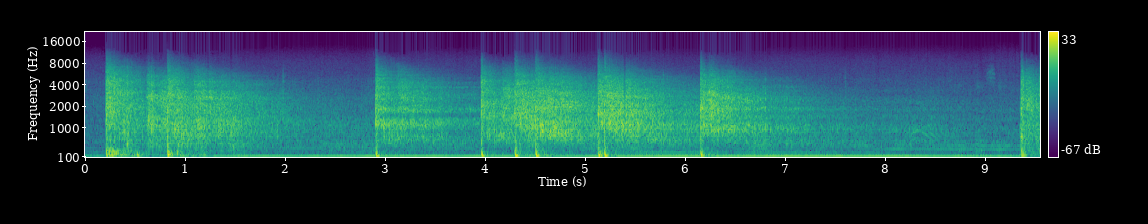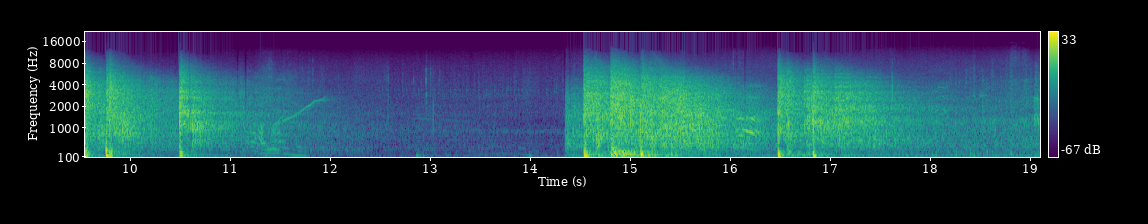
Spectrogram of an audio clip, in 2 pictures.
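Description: Several hunters' shotguns firing at flying ducks in irregular volleys of sharp reports, each shot trailing off in a long rolling echo. The firing stops for about two seconds near the middle, then resumes in a final burst. A steady low hum runs under the first half.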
